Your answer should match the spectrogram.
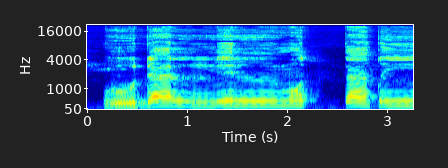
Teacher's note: tanwin bertemu lam ini idgham bila gunnah, tidak dengung.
